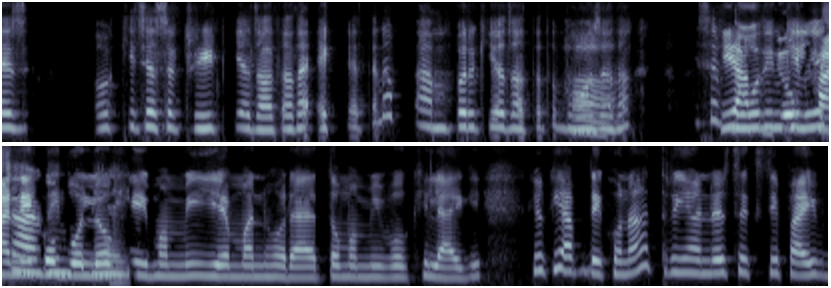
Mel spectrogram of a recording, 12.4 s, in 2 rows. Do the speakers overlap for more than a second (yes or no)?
yes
